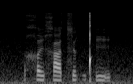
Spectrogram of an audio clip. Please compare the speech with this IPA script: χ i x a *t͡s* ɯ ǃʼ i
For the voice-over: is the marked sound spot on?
yes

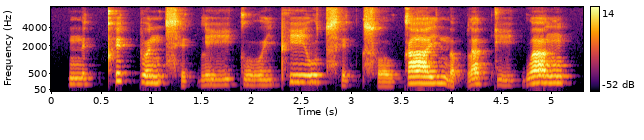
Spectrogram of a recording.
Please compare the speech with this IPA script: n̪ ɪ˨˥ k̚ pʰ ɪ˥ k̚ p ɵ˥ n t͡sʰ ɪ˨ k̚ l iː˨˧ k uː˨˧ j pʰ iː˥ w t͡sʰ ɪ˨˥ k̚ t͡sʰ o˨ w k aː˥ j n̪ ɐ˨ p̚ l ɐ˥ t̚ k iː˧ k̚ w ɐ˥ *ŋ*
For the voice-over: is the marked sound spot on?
yes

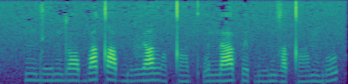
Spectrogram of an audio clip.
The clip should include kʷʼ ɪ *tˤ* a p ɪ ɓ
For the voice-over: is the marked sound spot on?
no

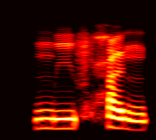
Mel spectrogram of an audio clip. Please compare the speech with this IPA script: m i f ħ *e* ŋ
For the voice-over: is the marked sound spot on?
no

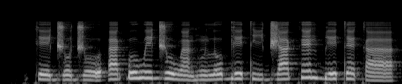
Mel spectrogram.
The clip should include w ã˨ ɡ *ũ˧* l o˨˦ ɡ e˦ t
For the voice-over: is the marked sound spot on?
no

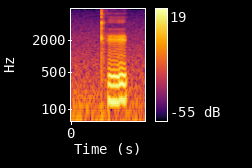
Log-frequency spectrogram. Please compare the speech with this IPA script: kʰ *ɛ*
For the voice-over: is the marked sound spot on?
no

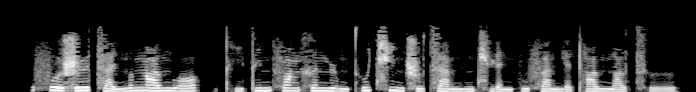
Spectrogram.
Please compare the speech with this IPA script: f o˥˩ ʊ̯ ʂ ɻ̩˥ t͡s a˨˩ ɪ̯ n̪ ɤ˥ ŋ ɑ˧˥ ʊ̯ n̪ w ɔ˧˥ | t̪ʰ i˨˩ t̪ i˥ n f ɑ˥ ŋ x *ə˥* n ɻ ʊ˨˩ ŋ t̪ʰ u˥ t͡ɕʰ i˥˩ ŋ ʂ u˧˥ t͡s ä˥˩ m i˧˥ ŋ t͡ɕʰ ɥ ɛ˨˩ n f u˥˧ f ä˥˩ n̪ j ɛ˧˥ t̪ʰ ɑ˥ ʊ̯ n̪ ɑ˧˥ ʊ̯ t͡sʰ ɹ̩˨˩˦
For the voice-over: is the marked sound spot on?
yes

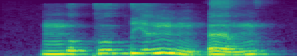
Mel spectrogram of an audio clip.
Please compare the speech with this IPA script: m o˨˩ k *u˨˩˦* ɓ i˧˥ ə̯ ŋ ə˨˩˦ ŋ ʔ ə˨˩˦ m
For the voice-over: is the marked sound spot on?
no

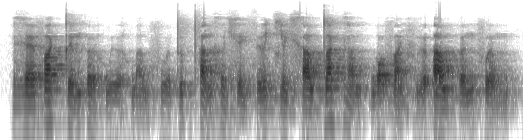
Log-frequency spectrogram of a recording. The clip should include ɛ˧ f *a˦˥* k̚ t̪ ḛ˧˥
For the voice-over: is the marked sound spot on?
yes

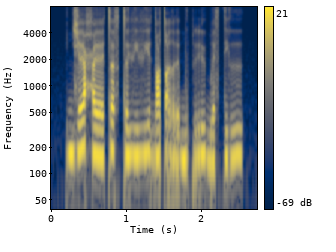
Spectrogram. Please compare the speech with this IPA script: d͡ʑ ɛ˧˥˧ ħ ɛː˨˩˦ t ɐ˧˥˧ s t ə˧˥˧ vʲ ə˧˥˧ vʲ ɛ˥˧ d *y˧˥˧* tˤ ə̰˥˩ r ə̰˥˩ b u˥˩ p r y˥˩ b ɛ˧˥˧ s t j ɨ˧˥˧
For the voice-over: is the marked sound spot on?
yes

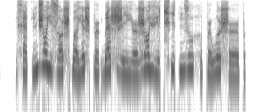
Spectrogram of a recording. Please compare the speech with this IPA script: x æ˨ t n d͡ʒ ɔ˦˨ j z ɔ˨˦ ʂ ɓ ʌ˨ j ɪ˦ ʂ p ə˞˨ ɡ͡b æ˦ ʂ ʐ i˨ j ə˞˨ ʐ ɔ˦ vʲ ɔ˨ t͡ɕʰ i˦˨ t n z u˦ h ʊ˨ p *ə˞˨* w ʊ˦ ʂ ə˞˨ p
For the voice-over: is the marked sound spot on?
yes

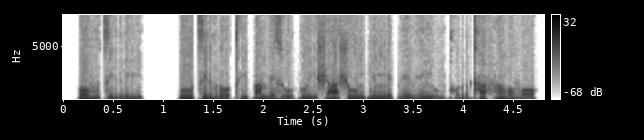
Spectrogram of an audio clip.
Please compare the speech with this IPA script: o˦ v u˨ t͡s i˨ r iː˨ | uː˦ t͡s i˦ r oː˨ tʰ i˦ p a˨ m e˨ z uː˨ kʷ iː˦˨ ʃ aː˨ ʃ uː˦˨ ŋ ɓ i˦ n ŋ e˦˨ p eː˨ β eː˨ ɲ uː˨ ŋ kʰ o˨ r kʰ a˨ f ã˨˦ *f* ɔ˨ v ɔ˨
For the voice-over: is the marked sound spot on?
no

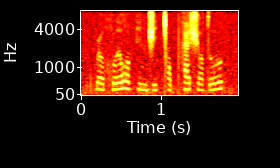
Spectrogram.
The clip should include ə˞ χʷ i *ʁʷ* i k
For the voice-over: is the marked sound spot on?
yes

